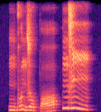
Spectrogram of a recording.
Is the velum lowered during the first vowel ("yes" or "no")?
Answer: no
